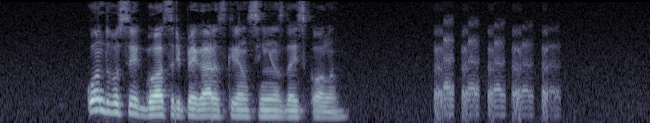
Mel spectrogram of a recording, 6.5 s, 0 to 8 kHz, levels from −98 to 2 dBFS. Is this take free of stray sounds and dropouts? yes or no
no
